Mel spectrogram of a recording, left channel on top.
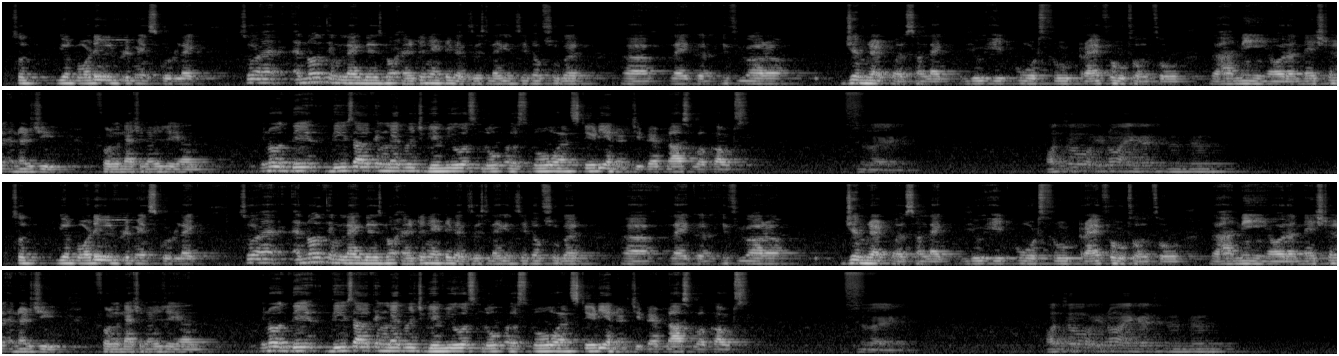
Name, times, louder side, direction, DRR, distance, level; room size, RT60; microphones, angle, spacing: voice 1, 0.2-2.0 2.4-5.8 6.2-7.9 8.4-11.8 12.1-14.0 14.4-15.4 15.9-20.8, right 1 dB, 25° right, 1.2 m, -25 dB
voice 2, 21.9-22.4 23.8-25.5, equal, 50° right, 6.9 m, -39 dB
24.0 x 18.5 x 9.1 m
head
